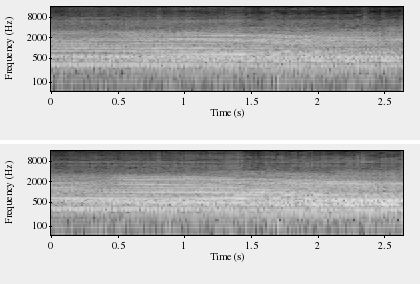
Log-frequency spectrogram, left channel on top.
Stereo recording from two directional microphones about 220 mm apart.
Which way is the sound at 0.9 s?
5° left (ahead or behind).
